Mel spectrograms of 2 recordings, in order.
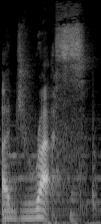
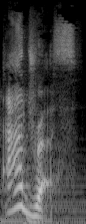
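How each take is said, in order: First: The stress is on the second syllable. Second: The stress is on the first syllable. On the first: It is used as a verb meaning to deal with something. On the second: It is used as a noun meaning a location.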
